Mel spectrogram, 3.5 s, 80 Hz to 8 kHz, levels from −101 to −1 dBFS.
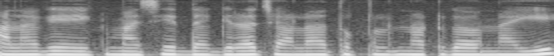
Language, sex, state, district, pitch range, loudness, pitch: Telugu, female, Andhra Pradesh, Manyam, 175-185 Hz, -15 LUFS, 180 Hz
